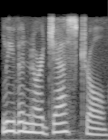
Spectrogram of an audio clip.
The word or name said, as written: levonorgestrel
